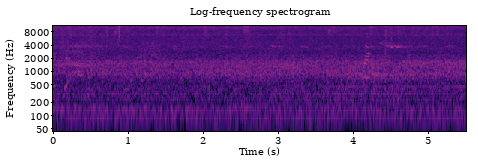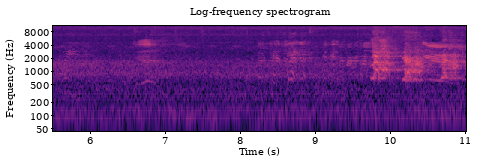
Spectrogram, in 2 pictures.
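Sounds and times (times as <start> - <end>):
dog barking: 9.8 - 11.0.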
